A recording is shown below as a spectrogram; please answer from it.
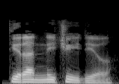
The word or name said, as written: tirannicidio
